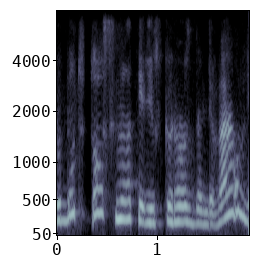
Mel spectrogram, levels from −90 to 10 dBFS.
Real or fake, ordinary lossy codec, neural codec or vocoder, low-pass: fake; Opus, 16 kbps; codec, 24 kHz, 1.5 kbps, HILCodec; 7.2 kHz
